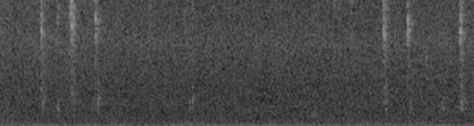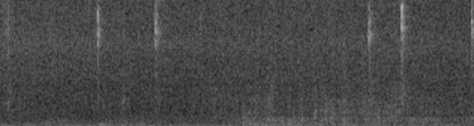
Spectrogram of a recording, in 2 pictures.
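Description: Steady rainfall and low rolling thunder from a storm in the farming video game Ranch Simulator. The dense, even downpour continues throughout with no voices.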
